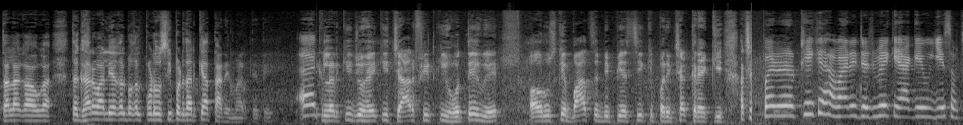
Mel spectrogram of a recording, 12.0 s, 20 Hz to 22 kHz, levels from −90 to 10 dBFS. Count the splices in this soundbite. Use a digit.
2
